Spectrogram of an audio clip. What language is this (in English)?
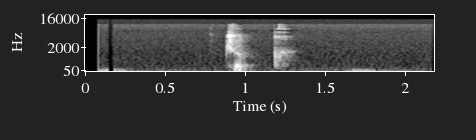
Central Yupik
